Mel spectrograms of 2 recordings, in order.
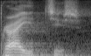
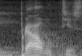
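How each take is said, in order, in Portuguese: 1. A primeira sílaba soa como 'prai'. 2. A primeira sílaba soa como 'prau'. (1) "mas é prai, praites" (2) "a portuguesando é assim"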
